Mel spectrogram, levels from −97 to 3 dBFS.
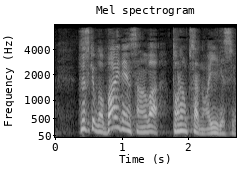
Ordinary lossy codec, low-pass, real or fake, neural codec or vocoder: AAC, 32 kbps; 7.2 kHz; real; none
